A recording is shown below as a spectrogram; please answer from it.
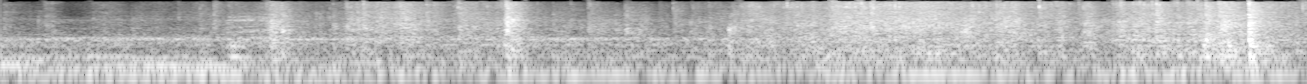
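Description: Plastic mailing bags and a padded paper envelope rustling and crinkling as they are handled and opened, with one sharper click about two and a half seconds in.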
